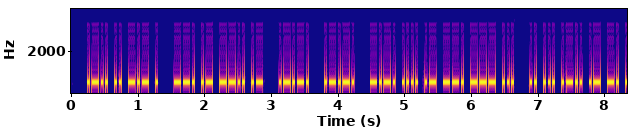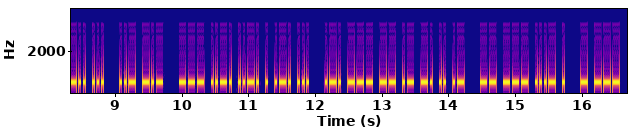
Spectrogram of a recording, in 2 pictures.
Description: Morse code, heard as a keyed tone, about 36 wpm, 550 Hz. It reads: LIKE GAZA <AR> <AR> CHAGOS ISLANDS UK OFFERS ROMANIA MOVE TO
